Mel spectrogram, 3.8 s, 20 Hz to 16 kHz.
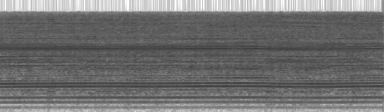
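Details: Homelite Mighty Lite 26B two-stroke blower with new aftermarket carburetor, after adjusting the pie-shaped carb screw: steady high-pitched buzz at wide open throttle with no surging or sag; running clean and strong, though the gas cap leaks slightly.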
